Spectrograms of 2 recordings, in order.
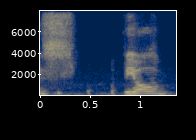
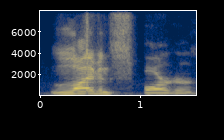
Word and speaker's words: Livensparger: Livensparger, that's how you say his name.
